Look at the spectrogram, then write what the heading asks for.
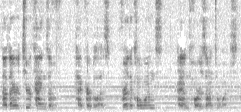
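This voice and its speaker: A man's voice: a little high, animated, moderate pace, a bit bright. A man voicing a casual male puppet who recites a maths explanation. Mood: explanatory. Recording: distant mic, music over voice.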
